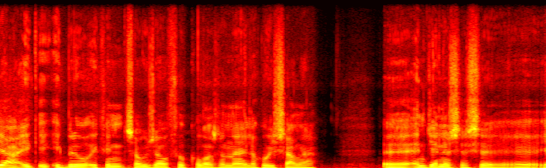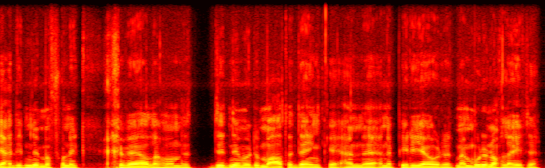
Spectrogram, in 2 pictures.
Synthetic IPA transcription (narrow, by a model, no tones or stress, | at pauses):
jaɪkɪɡ̚bəduəlˠɪkfɪnsoːizoːfɪlˠkʰolˠənsənheːlˠəxujəsaŋə | əɛnd͡ʒɛnəsəsjadɪtnøməfonɪk | xəʋɛlˠdəxʋɔntddɪtnømədutməɔlˠtɛt̚dɛŋkʰəʔɛ̰nanəpiːɾioːdədɔtmɛjnmudərnɔxleːvdə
